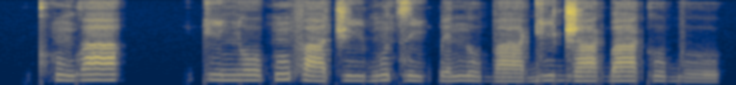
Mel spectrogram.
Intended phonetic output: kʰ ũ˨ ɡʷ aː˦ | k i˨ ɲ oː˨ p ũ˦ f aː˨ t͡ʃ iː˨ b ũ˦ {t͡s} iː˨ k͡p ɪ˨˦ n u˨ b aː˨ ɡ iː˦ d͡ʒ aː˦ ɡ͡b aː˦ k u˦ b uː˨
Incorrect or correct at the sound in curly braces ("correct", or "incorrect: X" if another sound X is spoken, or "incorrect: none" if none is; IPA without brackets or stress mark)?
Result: correct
